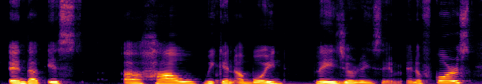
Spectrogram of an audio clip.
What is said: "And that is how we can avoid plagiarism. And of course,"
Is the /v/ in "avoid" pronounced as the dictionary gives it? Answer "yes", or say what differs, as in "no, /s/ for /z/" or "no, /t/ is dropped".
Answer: no, /b/ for /v/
